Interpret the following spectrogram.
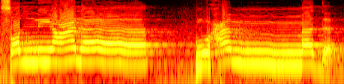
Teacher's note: صلی میں صاد کو موٹا کرنا ہے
